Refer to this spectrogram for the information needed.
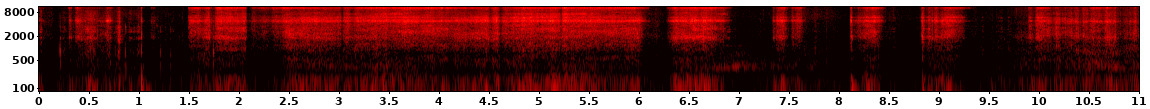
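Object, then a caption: Wooden mortar and pestle. A wooden pestle, held by plastic hands, is ground with a circular rubbing motion inside a small, hollow, turned wooden mortar that appears empty. The result is a rasping wood-on-wood scrape, broad and bright with a low rumble underneath. It runs mostly continuously, with brief pauses and uneven swells as the grinding goes on.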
